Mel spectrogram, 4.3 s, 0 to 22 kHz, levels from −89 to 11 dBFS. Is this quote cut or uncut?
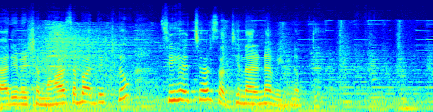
cut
